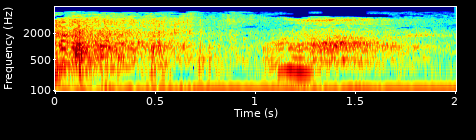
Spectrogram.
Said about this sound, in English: See what you've done? You dropped it in the water.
